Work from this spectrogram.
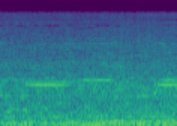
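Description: Trucks mobilizing outdoors at a park with a steady high reversing beep over a constant engine rumble and low background noise, with no voices heard.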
